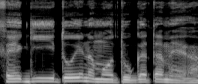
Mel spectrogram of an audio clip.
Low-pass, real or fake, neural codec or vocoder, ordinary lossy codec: none; real; none; none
